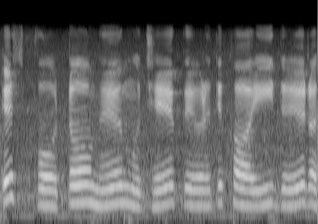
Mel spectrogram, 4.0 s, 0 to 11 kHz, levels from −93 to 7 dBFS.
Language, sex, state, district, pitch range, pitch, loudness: Hindi, female, Madhya Pradesh, Katni, 195-225 Hz, 210 Hz, -19 LUFS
